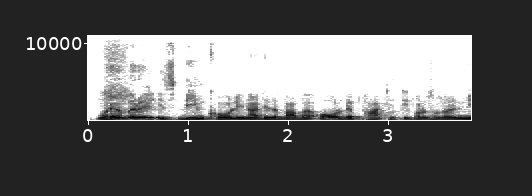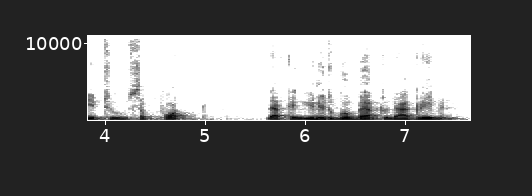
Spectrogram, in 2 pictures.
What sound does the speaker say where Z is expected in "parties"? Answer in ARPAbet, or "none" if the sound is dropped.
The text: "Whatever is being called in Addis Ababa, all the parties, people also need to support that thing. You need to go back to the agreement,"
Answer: none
